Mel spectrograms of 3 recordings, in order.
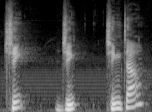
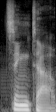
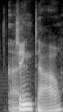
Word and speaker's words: Qingdao: It's Qingdao. Qingdao? Qingdao. You'd like to pronounce it Tsingtao, but it's Qingdao.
